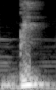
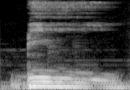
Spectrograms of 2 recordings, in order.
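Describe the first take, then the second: First: The vowel is short. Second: The vowel is long. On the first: "ça fait bi en bref" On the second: "et en long"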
